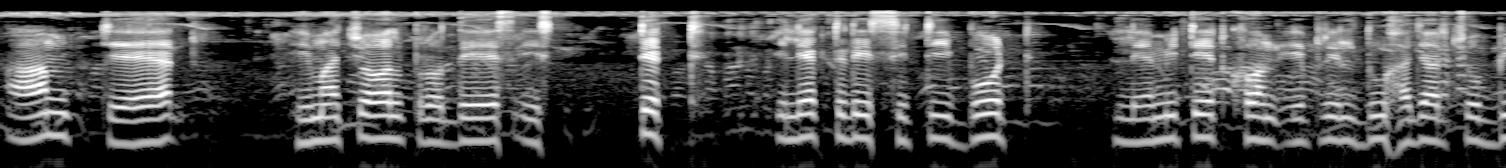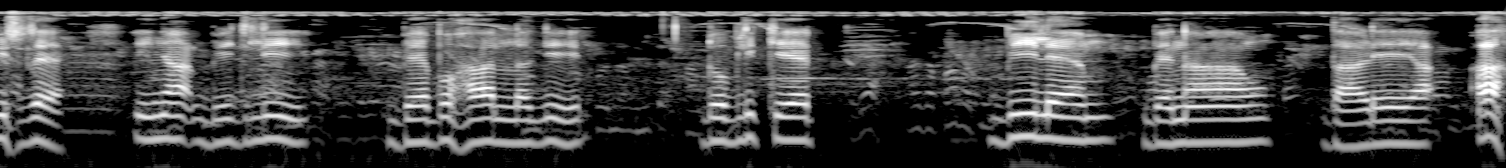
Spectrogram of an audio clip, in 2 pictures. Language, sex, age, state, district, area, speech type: Santali, male, 30-45, West Bengal, Dakshin Dinajpur, rural, read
